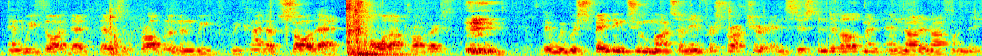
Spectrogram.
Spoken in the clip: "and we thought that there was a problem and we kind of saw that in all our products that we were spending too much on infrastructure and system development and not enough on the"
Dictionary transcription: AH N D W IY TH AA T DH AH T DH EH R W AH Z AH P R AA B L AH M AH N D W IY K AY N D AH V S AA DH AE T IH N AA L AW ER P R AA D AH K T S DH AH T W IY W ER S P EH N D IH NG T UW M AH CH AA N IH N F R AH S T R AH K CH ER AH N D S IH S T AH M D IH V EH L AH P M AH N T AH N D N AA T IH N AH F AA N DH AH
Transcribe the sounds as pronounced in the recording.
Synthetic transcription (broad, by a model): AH N W IY TH AA T DH AH T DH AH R W AH Z AH P R AA B L AH M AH N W W IY K AY N D AH V S AA DH AE T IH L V AW ER P R AA D AH K T S DH AH T W IY W ER S P EH N D IH NG T UW M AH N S N IH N F R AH S T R AH K CH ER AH N S IH S T AH M D IH V EH L AH P M AH N T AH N N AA T IH N AH F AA N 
